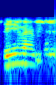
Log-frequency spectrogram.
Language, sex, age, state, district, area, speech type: Urdu, female, 18-30, Delhi, Central Delhi, urban, conversation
